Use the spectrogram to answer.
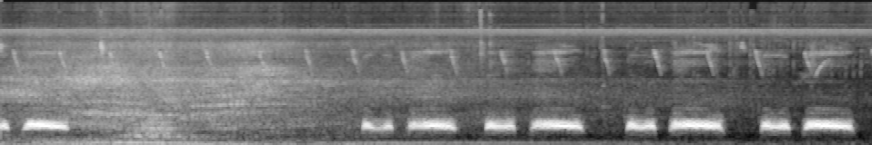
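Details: Spotted dove, mostly a male sound made when meeting a rival to test strength: after a few seconds of low rumbling noise, paired hollow coos, short then long, repeat steadily, with light high bird chirps in the background.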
